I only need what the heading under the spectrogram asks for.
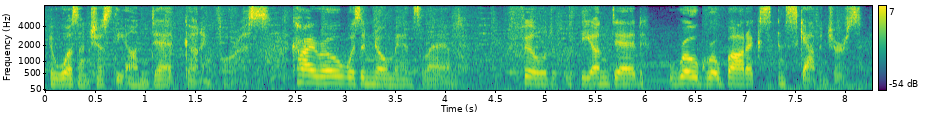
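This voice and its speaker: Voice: mid-range voice, steady tone, moderate pace, vocal fry, music in the background, lightly acted. An actor playing a war-weary soldier in a video game cutscene, recounting battle memories in a grim, clipped, dramatic way. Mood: tense, determined.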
